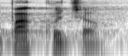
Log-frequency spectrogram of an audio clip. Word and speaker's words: 빠꾸: 아, 저는 이것은 있는 그대로 그냥 이게 원래 일본 말인가 보다라고 생각을 했는데 이것도 알고 보니까 영어의 백 백을 이제 일본식으로 발음한게 빠꾸였습니다.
